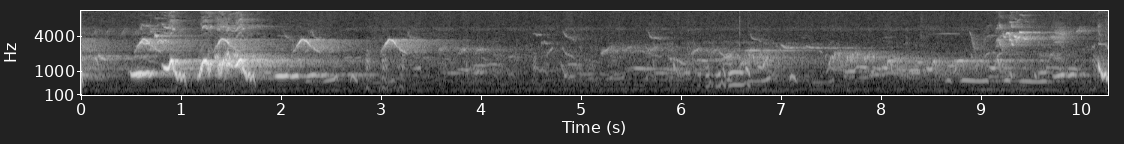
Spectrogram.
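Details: Hooded butcherbird singing on a songbird training master: rich fluting whistles with a run of four repeated upward-arching notes, followed by quieter varied warbled phrases and a sharp note at the end.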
